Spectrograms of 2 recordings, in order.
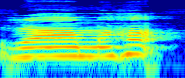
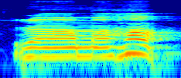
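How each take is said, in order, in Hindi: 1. शब्द के अंत में एक छोटी साँस वाली 'ह' की आवाज़ है। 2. शब्द के अंत में एक छोटी साँस वाली 'ह' की आवाज़ है।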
